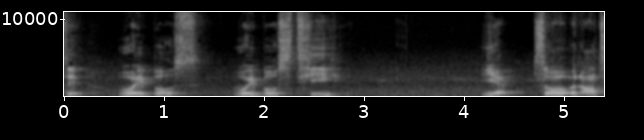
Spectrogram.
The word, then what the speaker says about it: Rooibos: I really only purchased one thing, and that was this Twinings Pure, how do you pronounce it? Rooibos tea.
